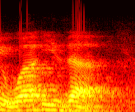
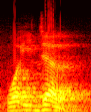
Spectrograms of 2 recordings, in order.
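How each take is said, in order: First: The consonant is pronounced as a dh sound. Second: The consonant is pronounced as a j sound. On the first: The speaker calls it right. "tapi wa idza" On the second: The speaker calls it wrong. "tidak menjadi wa ijal"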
